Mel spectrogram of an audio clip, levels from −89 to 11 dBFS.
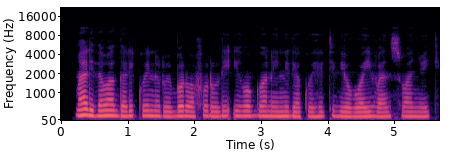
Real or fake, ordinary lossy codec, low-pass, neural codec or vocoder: real; none; 10.8 kHz; none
